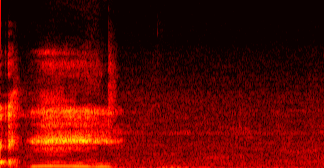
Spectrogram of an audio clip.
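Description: A short drawn-out voiced exclamation in the first second, then the low steady rumble of a cable-car gondola cabin in motion, heard from inside the cabin.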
